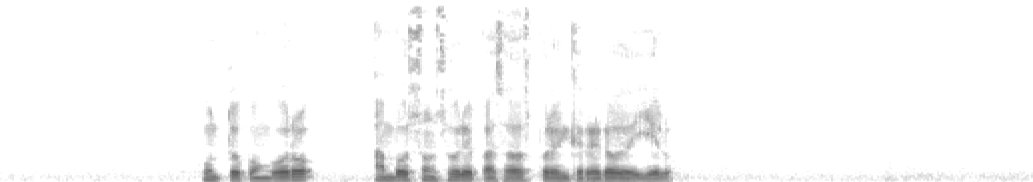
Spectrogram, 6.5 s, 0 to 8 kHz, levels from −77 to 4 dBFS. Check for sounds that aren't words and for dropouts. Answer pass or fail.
pass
